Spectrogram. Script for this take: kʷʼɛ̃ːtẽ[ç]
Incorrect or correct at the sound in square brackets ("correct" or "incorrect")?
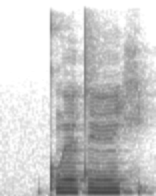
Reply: correct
